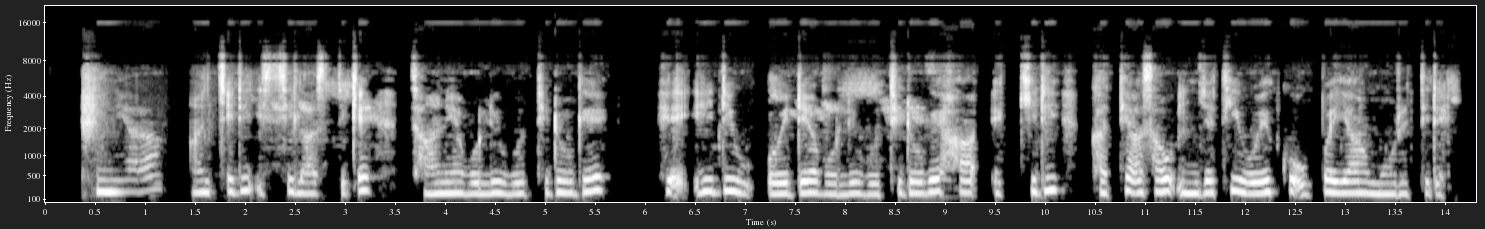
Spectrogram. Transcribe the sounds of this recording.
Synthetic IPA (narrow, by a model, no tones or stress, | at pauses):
finɪjɐɾɐ | ɐnt͡ʃʼːɪd̪ɪʔɪsːɪlaːst̪ɪkʼɛsaːnɪjɐbɔlːiwɔt̪ʰːɪd̪o̞ːɡeː | hɛɪd̪ɪɔjd̪ɛjɐbɔlːiːwɔt̪ʰːɪd̪o̞ːɡeːhɐɛkʰːɪd̪ɪkʰɐt̪ːɪjɐːsɐwʔɪnd͡ʒɛt̪ʰiːwɔjkʰːɔʊb̥ːɐjaːmoːɾɛt̪ːɪd̪ɛ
